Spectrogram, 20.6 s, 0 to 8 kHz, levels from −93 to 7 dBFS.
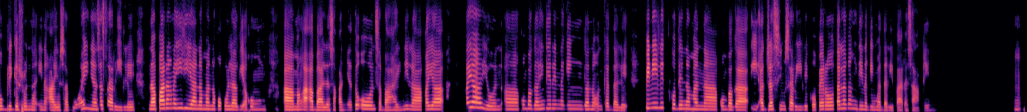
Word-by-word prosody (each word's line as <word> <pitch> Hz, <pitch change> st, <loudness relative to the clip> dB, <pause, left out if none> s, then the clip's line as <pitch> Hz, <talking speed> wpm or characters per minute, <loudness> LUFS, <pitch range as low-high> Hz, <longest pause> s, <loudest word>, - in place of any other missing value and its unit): obligasyon 220 Hz, -1 st, -2 dB
na -, -, -6 dB
inaayos 185 Hz, -2 st, -1 dB
sa 190 Hz, -, -2 dB
buhay 210 Hz, +9 st, -4 dB
niya, 240 Hz, -3 st, -1 dB
sa 270 Hz, 0 st, -2 dB
sarili. 190 Hz, -7 st, -1 dB, 0.3 s
Na 245 Hz, 0 st, +8 dB
parang 295 Hz, +3 st, +8 dB
nahihiya 310 Hz, -3 st, +2 dB
naman 245 Hz, -2 st, 0 dB
ako 235 Hz, 0 st, -1 dB
kung 235 Hz, -, -2 dB
lagi 220 Hz, -1 st, 0 dB
akong, 210 Hz, 0 st, -8 dB, 0.4 s
ah, 210 Hz, -1 st, +9 dB
mang-aabala 195 Hz, -2 st, +4 dB
sa 195 Hz, +2 st, -5 dB
kanya 185 Hz, -1 st, -6 dB
doon, 255 Hz, -2 st, +1 dB
sa 220 Hz, -, -3 dB
bahay 185 Hz, 0 st, -3 dB
nila. 220 Hz, -1 st, -1 dB
Kaya 240 Hz, 0 st, +4 dB, 0.5 s
kaya 360 Hz, 0 st, +6 dB
ayon, 225 Hz, -7 st, -4 dB
ah, 240 Hz, -1 st, 0 dB
kumbaga 265 Hz, -2 st, -2 dB
hindi 275 Hz, +2 st, -7 dB
rin 280 Hz, -1 st, -9 dB
naging 255 Hz, -2 st, -10 dB
ganoon 235 Hz, -1 st, -3 dB
kadali. 195 Hz, -6 st, -5 dB, 0.3 s
Pinilit 340 Hz, +1 st, +3 dB
ko 290 Hz, -, -2 dB
din 270 Hz, 0 st, -4 dB
naman 240 Hz, -2 st, -2 dB
na 215 Hz, -1 st, +2 dB
kumbaga, 210 Hz, -3 st, +3 dB
i-adjust 230 Hz, +1 st, 0 dB
yung -, -, -8 dB
sarili 215 Hz, -1 st, -2 dB
ko 190 Hz, -3 st, -4 dB
pero 240 Hz, +1 st, +1 dB
talagang 290 Hz, +1 st, 0 dB
hindi 240 Hz, -2 st, -7 dB
naging 210 Hz, -2 st, -7 dB
madali 180 Hz, -2 st, -6 dB
para -, -, -5 dB
sa'kin. 160 Hz, -1 st, -11 dB, 1.7 s
Mm. 220 Hz, +2 st, -14 dB
230 Hz, 150 wpm, -22 LUFS, 205-255 Hz, 1.7 s, ah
